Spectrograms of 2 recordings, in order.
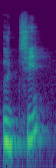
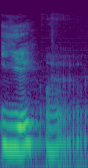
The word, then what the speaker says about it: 家: a les furigana au-dessus pour vous aider à savoir si l'auteur il voulait vous faire lire ie ou bien uchi. Soit après, soit vous pouvez décider en fait si vous lisez l'un ou l'autre, soit sinon, voilà, vous pouvez le lire par défaut ie, il n'y aura pas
